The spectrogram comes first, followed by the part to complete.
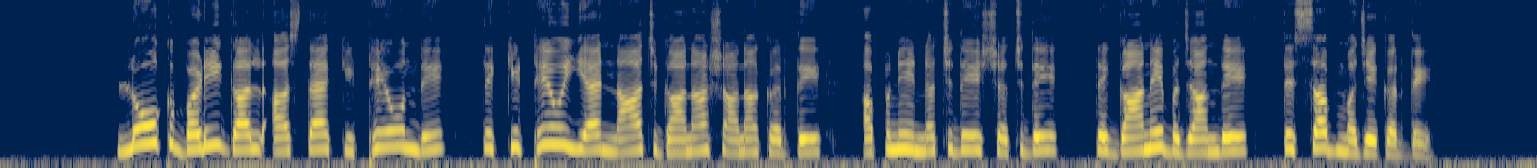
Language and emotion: Dogri, neutral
